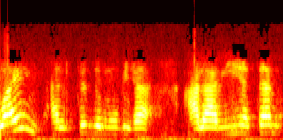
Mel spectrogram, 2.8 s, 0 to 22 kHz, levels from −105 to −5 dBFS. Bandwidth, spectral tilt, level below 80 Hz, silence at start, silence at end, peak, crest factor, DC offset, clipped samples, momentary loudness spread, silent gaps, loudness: 6.4 kHz; -4 dB/octave; -50 dBFS; 0 s; 0.05 s; 0 dBFS; 16 dB; under 0.1%; under 0.1%; 12 LU; none; -16 LUFS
